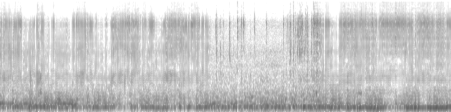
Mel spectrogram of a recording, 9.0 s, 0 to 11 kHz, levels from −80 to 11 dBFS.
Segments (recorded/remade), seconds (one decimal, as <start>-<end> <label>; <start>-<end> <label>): 0.0-4.2 remade; 4.2-6.4 recorded; 6.4-9.0 remade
